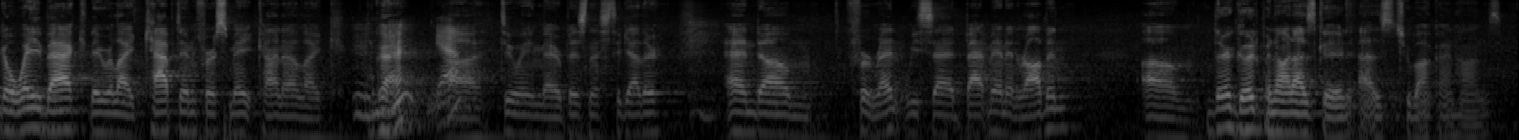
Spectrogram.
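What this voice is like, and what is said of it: Worn-out, strained voice. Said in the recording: “My voice is like a little dead from Color War yesterday.”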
